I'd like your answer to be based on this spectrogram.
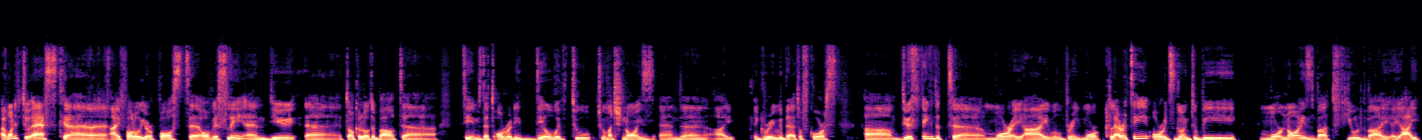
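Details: Adult male speaker; normal voice.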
